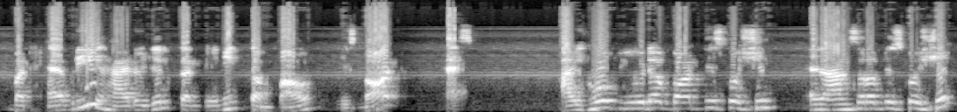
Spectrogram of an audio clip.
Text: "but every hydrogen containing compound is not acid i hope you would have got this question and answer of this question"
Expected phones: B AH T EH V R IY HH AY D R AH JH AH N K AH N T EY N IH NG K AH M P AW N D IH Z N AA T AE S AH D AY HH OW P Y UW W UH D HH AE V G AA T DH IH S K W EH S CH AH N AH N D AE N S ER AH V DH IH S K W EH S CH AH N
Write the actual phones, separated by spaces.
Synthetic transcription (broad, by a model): B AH T EH V R IY HH AY D R AH JH AH N K AH N T EY N IH NG K AH M P AW N D IH Z N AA T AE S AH AY HH OW P Y UW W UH D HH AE V G AA T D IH S K W EH S CH AH N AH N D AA N S ER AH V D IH S K W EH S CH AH N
